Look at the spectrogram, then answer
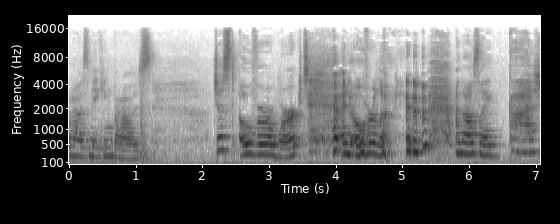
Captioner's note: laughing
